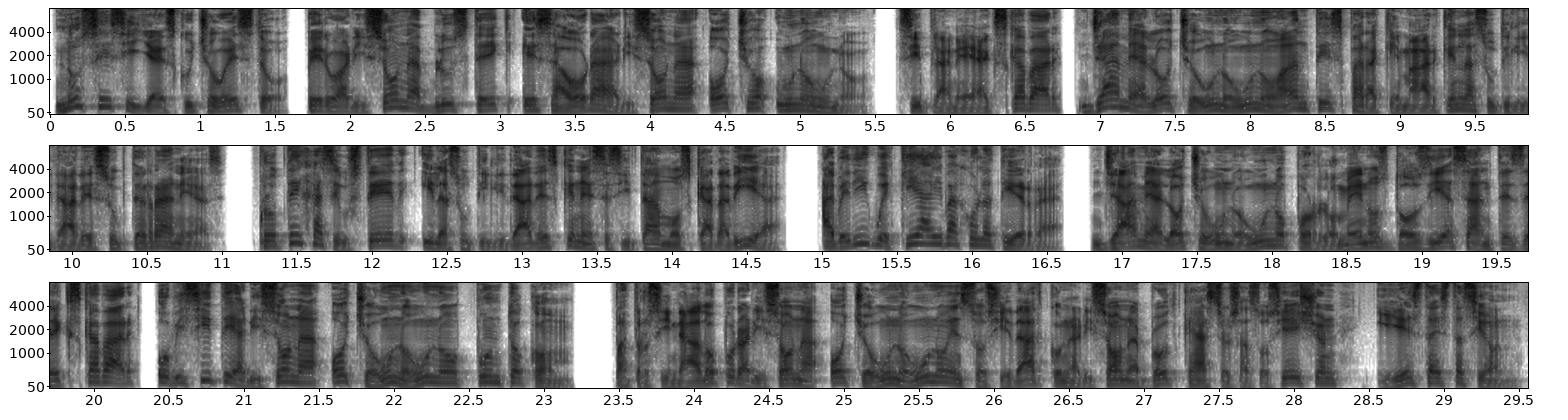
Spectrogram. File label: Spanish; Arizona811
